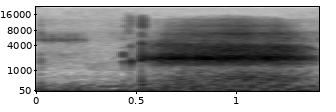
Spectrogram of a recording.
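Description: A house cat purrs up close and faintly, a soft steady hum that swells after a brief snuffle and holds for about a second.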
